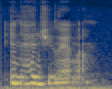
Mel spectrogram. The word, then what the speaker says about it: Enheduana: But getting to my list, okay, I had to look up how to pronounce this. Enheduana? Does that look right? Enheduana.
